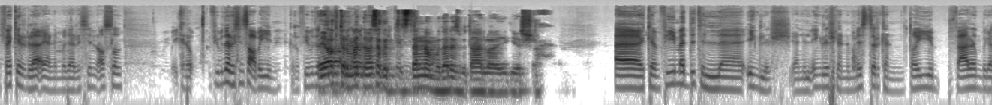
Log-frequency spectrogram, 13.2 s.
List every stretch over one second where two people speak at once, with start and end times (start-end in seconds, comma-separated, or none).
4.2-5.5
